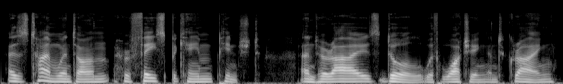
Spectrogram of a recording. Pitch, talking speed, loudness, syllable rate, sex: 125 Hz, 170 wpm, -18 LUFS, 4.0 syllables/s, male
